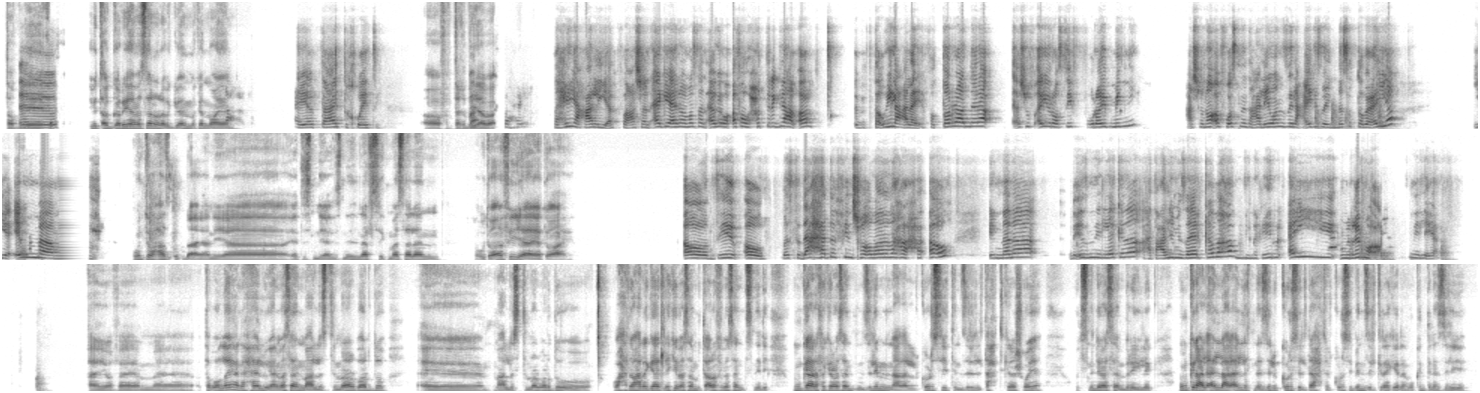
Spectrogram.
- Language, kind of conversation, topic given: Arabic, unstructured, إيه هي هوايتك المفضلة وليه بتحبها؟
- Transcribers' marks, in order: unintelligible speech; tapping; tsk; other noise; other background noise; unintelligible speech; distorted speech; tsk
